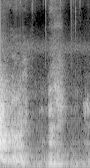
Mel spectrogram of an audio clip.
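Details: Puppy and a five-year-old black lab pitbull named Bella playing keep away and tug of war; a short low growly dog vocalisation at the start, then a second softer burst, with background hum.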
